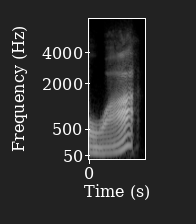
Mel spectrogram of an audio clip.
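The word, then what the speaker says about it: は: Tapi yang ini itu bukan hiragana yang dibaca sebagai huruf H ya. Kita bacanya sebagai artikel wa begitu.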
